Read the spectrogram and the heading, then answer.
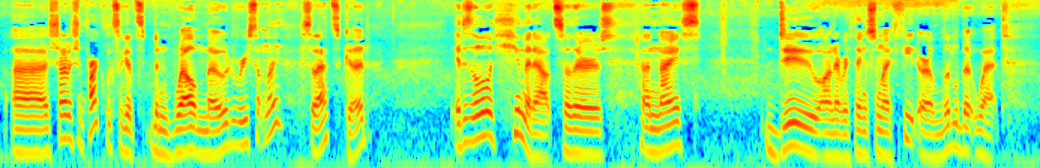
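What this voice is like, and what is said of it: Slightly out of breath. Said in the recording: “I'm a little out of breath. I've been hiking here as I'm talking.”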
